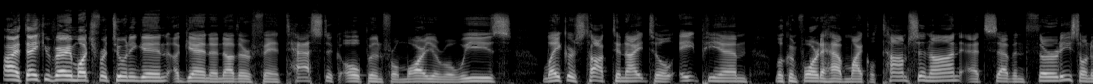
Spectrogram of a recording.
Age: 30-49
